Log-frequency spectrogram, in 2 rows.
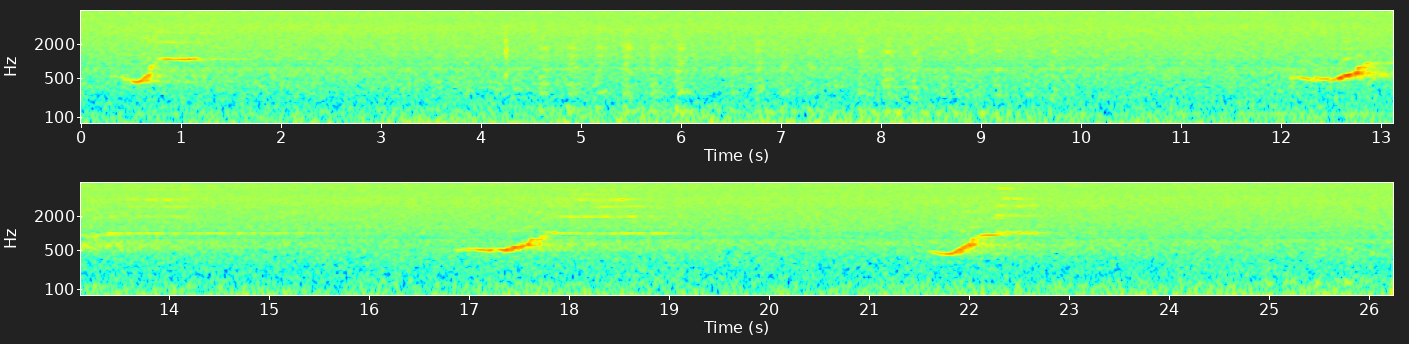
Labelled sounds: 0.8	1.2	humpback whale, 0.99 to 1.2 kHz
12.7	13.9	humpback whale, 0.80 to 1.1 kHz
17.6	18.8	humpback whale, 0.80 to 6.1 kHz
22.0	22.7	humpback whale, 0.80 to 6.2 kHz

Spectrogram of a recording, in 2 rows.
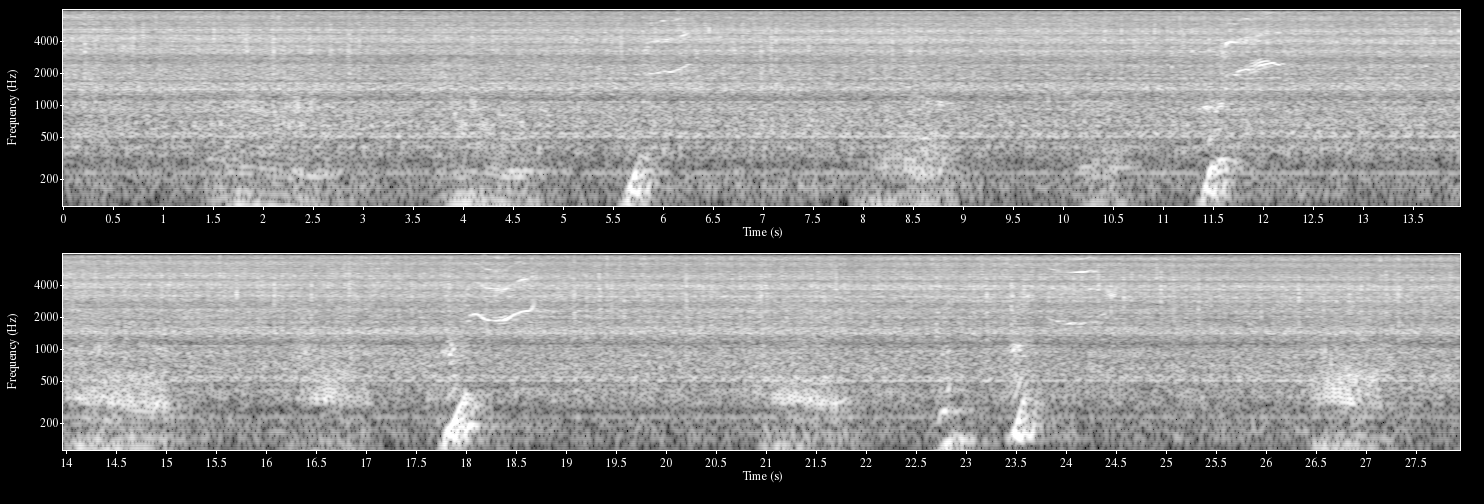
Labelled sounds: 5.8	6.3	humpback whale, 1.9 to 2.5 kHz
11.4	12.2	humpback whale, 0.84 to 2.8 kHz
17.8	18.7	humpback whale, 0.84 to 5.8 kHz
23.8	24.4	humpback whale, 1.6 to 7.4 kHz

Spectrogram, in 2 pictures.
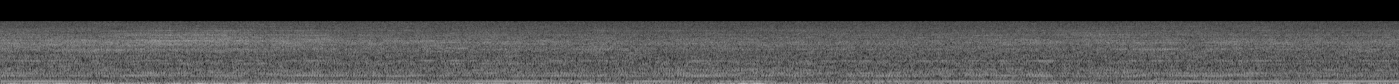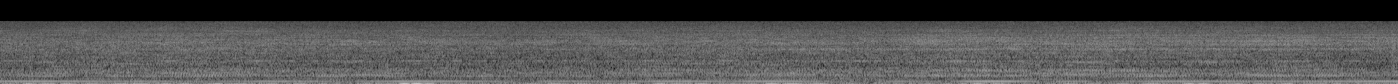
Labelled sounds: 4.4	4.7	vessel noise, 2.0 to 2.2 kHz
16.2	16.5	vessel noise, 4.6 to 4.9 kHz

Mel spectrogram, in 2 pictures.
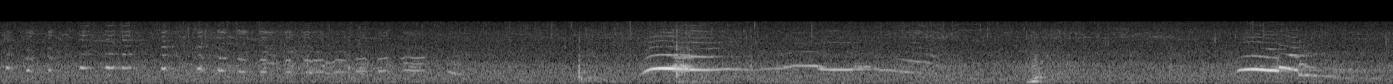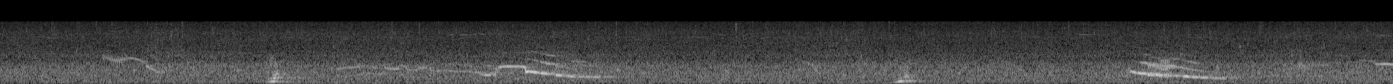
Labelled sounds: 1.1	1.3	humpback whale, 0.78 to 0.88 kHz
4.0	4.3	humpback whale, 1.2 to 1.4 kHz
6.4	8.3	humpback whale, 0.78 to 6.5 kHz
8.9	9.8	Pacific white-sided dolphin, 0.97 to 5.1 kHz
11.1	11.4	humpback whale, 4.9 to 5.4 kHz
12.4	13.1	humpback whale, 0.78 to 3.0 kHz
14.9	15.4	humpback whale, 0.94 to 1.5 kHz
17.3	18.0	humpback whale, 0.78 to 0.97 kHz
18.9	19.5	humpback whale, 0.78 to 1.2 kHz
25.3	25.8	humpback whale, 0.78 to 1.3 kHz

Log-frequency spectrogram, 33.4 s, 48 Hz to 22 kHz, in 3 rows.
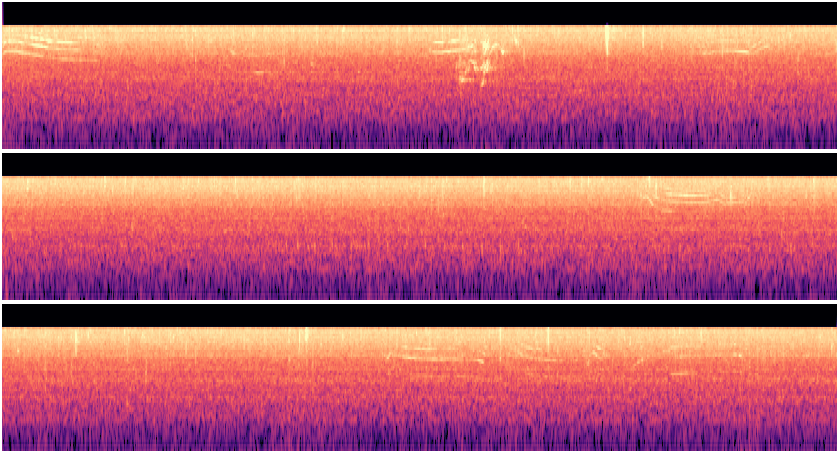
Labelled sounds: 0.0	1.3	killer whale, northern resident, A clan, AA subclan, call N04, 1.8 to 5.2 kHz
5.7	6.6	killer whale, northern resident, A clan, AA subclan, 1.1 to 4.4 kHz
9.3	10.0	killer whale, northern resident, A clan, AA subclan, 2.5 to 4.3 kHz
19.9	21.1	killer whale, northern resident, A clan, AA subclan, 2.7 to 5.0 kHz
27.5	28.5	killer whale, northern resident, A clan, AA subclan, 2.1 to 3.7 kHz
29.3	29.7	killer whale, northern resident, A clan, AA subclan, 2.0 to 2.4 kHz
31.2	31.6	killer whale, northern resident, A clan, AA subclan, 1.1 to 1.3 kHz

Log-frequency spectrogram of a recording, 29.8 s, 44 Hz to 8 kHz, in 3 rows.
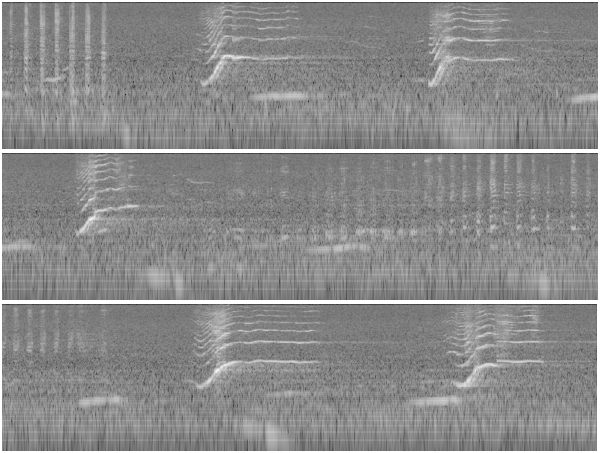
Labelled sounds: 3.2	5.0	humpback whale, 0.80 to 7.2 kHz
5.7	6.4	humpback whale, 1.6 to 4.9 kHz
7.2	9.2	humpback whale, 0.80 to 7.6 kHz
11.2	12.3	humpback whale, 0.80 to 7.5 kHz
13.0	13.5	humpback whale, 2.7 to 3.2 kHz
16.3	16.6	humpback whale, 2.0 to 4.3 kHz
23.1	25.2	humpback whale, 0.80 to 7.5 kHz
27.2	28.9	humpback whale, 0.80 to 8.0 kHz

